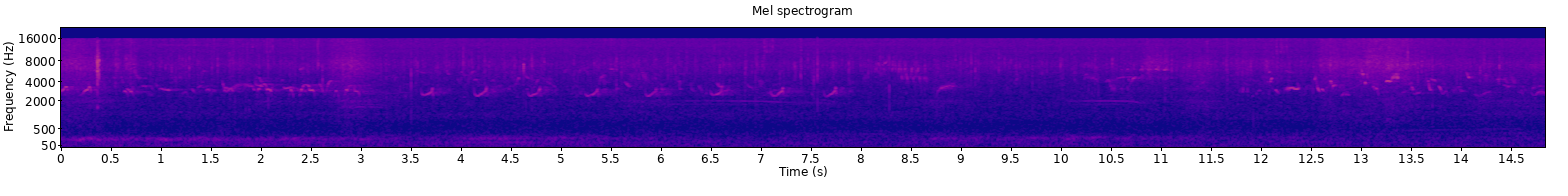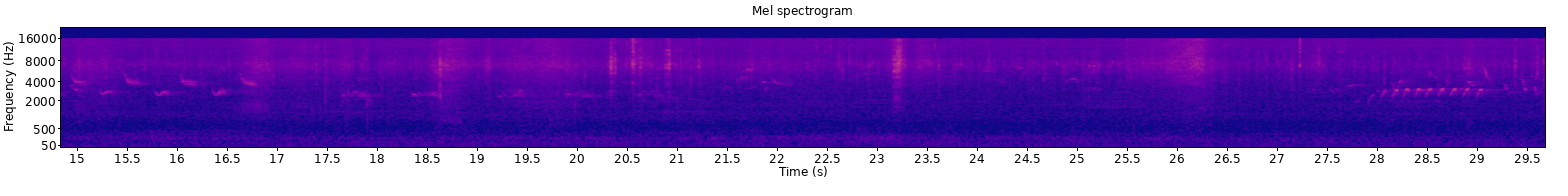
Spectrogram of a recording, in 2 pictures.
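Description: Outdoor ambience: a steady low rumble with a small bird repeating short high chirps, about two a second, in two spells. A few sharp clicks come from handling of the thin aluminium wind shield.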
